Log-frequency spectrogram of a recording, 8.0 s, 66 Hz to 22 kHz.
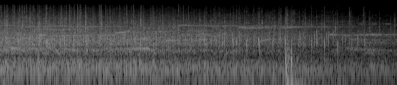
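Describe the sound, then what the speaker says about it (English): A large crowd at the ESL One Cologne 2017 CS:GO semifinal between FaZe and SK on Cache cheers and applauds in a steady continuous roar, with a caster talking over it. "With the crowd against him, the cheers coming through"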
